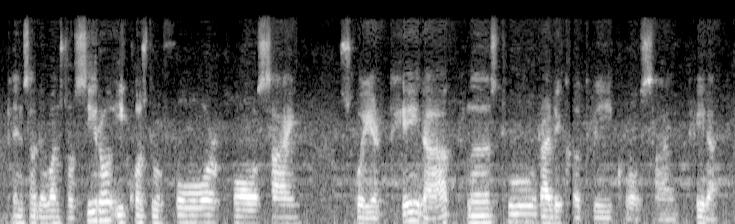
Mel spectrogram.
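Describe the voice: At a slow pace, a man with a fairly low pitch and a slightly husky edge speaks in a slightly mellow tone with ordinary pitch variation.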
